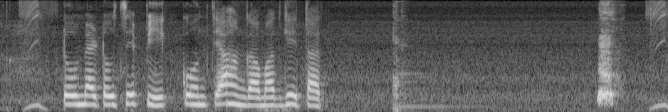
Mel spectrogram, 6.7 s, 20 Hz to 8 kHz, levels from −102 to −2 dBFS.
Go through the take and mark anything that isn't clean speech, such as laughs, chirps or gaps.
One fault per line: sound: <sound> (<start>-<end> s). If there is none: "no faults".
sound: thud (3.9-4.9 s)
sound: bark (6.0-6.3 s)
